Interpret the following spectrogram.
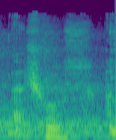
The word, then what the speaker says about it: Kościuszko: Kościuszko.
